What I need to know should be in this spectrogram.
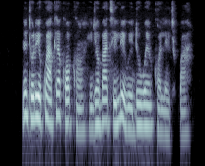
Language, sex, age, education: Yoruba, female, 46-60, tertiary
